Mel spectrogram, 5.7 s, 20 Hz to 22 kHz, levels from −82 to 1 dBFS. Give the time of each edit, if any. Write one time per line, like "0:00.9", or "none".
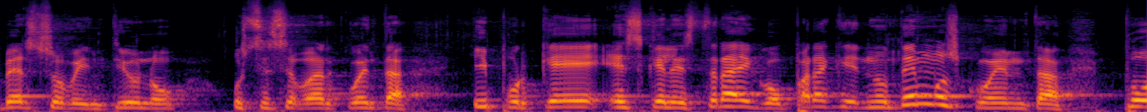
none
